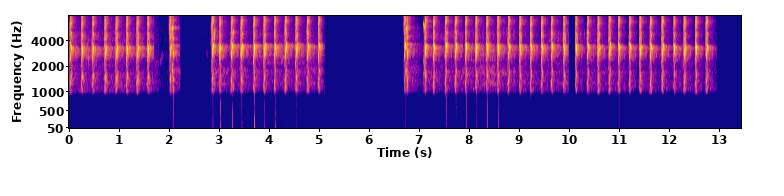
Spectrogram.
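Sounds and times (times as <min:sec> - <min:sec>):
squirrel barking: 0:00.0 - 0:02.2, 0:02.8 - 0:05.1, 0:06.7 - 0:13.0.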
